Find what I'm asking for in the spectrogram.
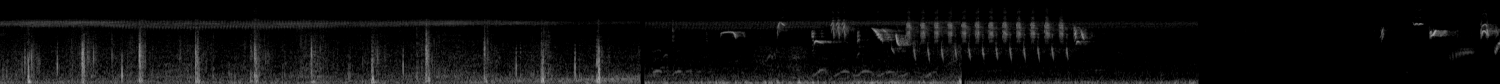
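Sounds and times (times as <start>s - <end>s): footsteps on dirt trail: 0.0s - 6.4s
high insect drone: 0.0s - 12.0s
bird chirping and trilling: 7.2s - 11.0s, 13.8s - 15.0s.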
